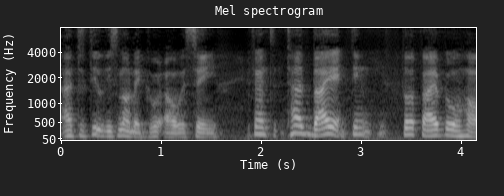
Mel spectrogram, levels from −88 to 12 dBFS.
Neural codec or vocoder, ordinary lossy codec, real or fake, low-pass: codec, 16 kHz, 0.5 kbps, FunCodec, trained on LibriTTS, 25 frames a second; none; fake; none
